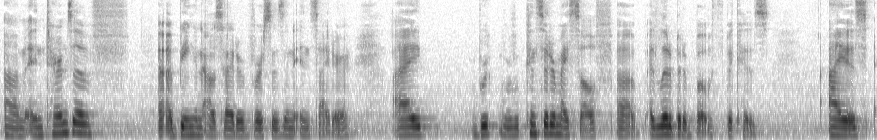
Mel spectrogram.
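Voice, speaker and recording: Low, gravelly woman. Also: steady tone, measured pace, warm tone. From Rwanda. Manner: hesitant, many ums and restarts. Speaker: chiropractic student. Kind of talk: presenting a class assignment.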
